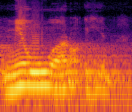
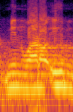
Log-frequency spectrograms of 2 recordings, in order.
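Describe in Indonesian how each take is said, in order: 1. Bunyi n melebur ke bunyi berikutnya. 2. Bunyi n terdengar jelas.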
